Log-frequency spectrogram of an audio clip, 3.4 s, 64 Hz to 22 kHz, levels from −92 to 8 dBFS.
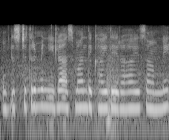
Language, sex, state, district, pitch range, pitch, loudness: Hindi, female, Bihar, Bhagalpur, 240-255 Hz, 245 Hz, -16 LUFS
